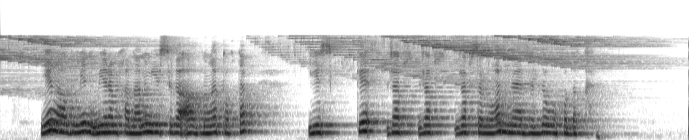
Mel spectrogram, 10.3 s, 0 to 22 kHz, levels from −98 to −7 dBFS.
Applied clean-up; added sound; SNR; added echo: none; Wind chime; 16 dB; reverberation time 0.9 s.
